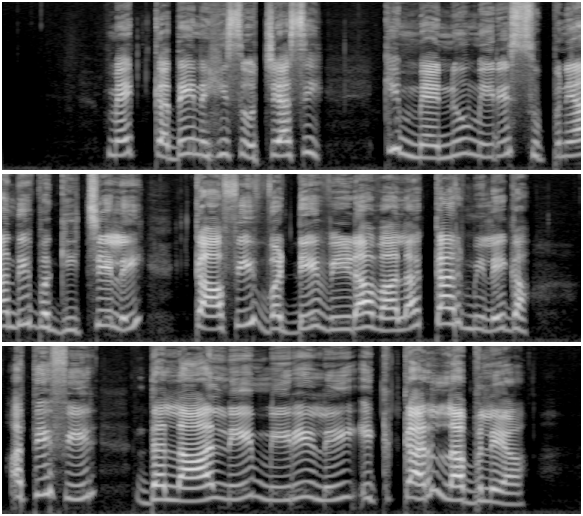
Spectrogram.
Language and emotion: Punjabi, surprised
